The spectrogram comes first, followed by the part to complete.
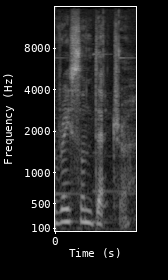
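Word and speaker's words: raison d'être: A raison d'etre, right?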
